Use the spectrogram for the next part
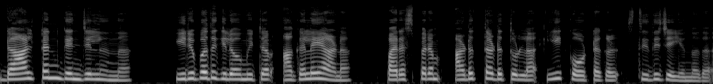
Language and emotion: Malayalam, neutral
